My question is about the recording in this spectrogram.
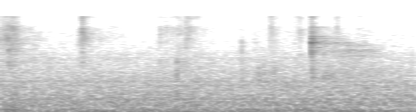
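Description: Quiet kitchen room tone with a few faint ticks, about a third of a second in and again near a second and a half in, from a nearly empty barbecue sauce bottle being handled upside down.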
